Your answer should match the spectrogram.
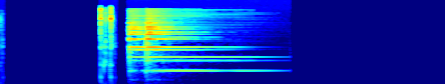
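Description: Subscribe-animation sound effects: a short mouse click at the start and a quick double click about a second in, followed by a bright bell ding that rings out and fades over about a second and a half.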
